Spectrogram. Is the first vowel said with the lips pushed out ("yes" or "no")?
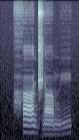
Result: no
